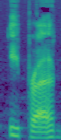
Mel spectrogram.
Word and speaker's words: Ypres: Everybody knows Battle of the Somme, Battle of Verdun, and Ypres, or Ypres, depending on how you pronounce it.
